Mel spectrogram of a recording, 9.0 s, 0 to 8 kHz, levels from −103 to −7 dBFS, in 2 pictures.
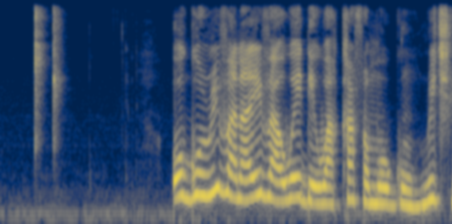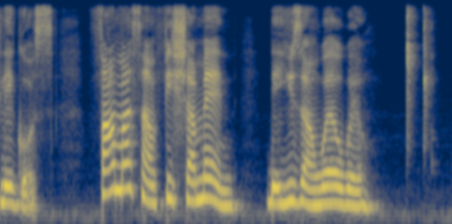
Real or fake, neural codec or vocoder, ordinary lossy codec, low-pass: real; none; none; 7.2 kHz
